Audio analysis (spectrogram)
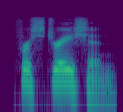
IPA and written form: frəstrˈeɪʃən (frustration)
